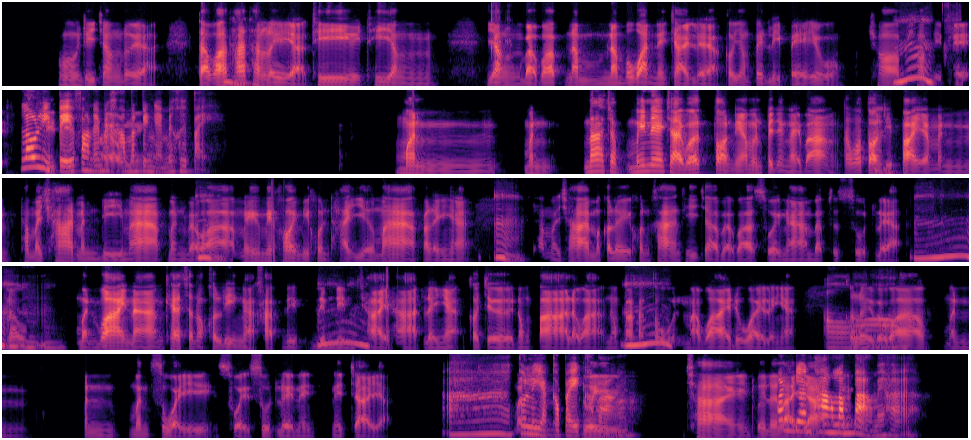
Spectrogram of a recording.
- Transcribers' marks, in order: in English: "num number one"; tapping; other background noise; drawn out: "มัน"
- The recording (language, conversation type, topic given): Thai, unstructured, สถานที่ไหนที่คุณอยากกลับไปอีกครั้ง และเพราะอะไร?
